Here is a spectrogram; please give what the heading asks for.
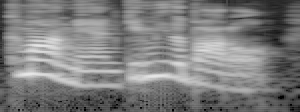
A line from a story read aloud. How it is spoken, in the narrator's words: Eddie said firmly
